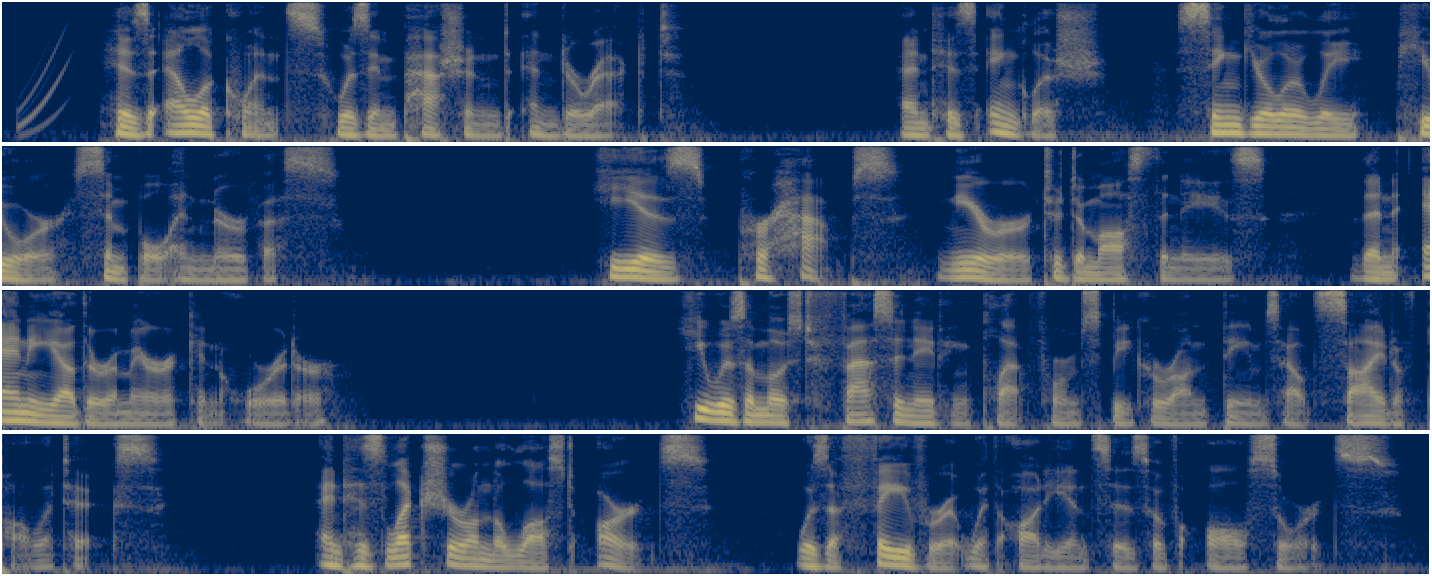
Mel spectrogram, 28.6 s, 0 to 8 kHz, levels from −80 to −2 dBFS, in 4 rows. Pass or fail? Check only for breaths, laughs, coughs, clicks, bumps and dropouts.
fail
